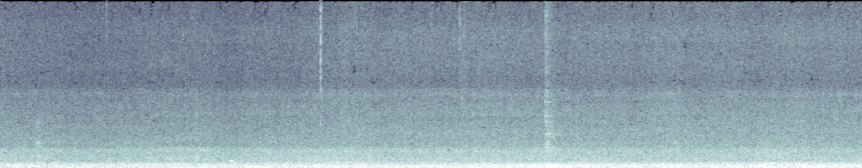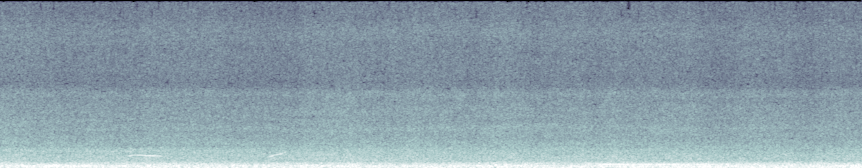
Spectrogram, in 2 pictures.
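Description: Car ferry's engines and propellers working hard as it pulls away from the dock: a steady low rumble mixed with churning propeller wash, growing a little louder a few seconds in.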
